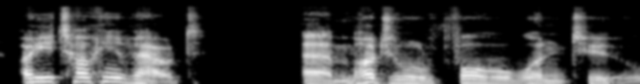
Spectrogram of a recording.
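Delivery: fake British accent, dry and slow. Retelling hearing a colleague on a phone call: imitating a British accent. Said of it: "all I could hear was her saying it in British".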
